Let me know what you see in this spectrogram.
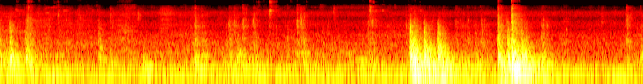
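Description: A locked door being tried: the handle is worked and the door knocks against its frame without opening, with two heavy thumps about four and five seconds in.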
